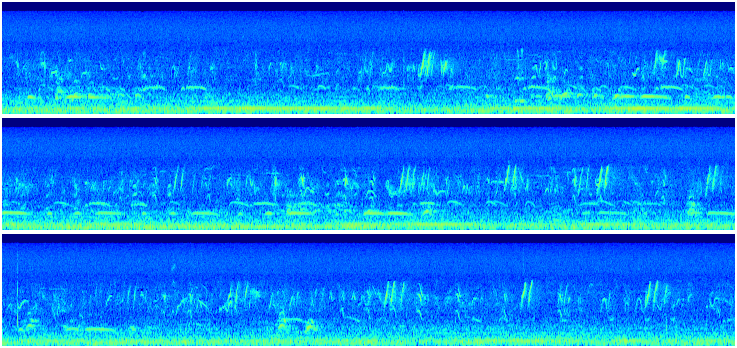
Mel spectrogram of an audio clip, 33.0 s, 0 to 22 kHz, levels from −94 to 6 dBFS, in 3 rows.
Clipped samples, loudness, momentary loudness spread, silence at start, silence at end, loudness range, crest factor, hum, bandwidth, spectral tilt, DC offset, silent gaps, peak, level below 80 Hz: under 0.1%; -44 LUFS; 5 LU; 0 s; 0 s; 2 LU; 18 dB; none; 16.5 kHz; -4 dB/octave; under 0.1%; none; -26 dBFS; -54 dBFS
